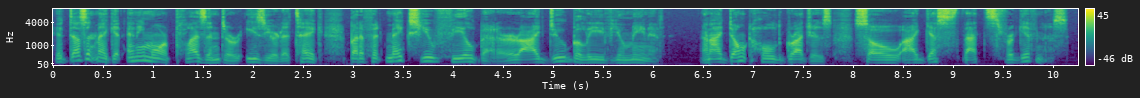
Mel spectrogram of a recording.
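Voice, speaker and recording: A man's voice: fairly low pitch, sing-song, normal speed, fairly bright tone, no room sound, pitched above the performer's own voice. A man voicing a hurt, guarded woman in an audiobook, cool and pointed. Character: hurt, guarded adult woman, sharp-tongued. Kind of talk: audiobook character voice.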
